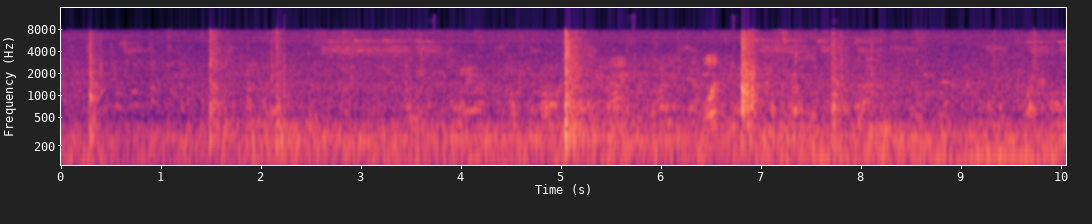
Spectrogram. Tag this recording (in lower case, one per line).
speech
